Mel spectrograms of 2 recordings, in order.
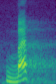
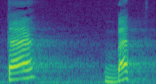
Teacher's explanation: huruf t ketika diucapkan terdengar ada nafas yang mengalir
